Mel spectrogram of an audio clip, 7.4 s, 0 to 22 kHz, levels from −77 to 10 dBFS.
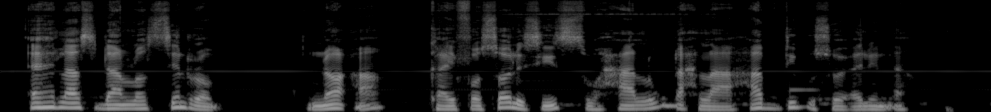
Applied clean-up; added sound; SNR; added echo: classical method spectral subtraction.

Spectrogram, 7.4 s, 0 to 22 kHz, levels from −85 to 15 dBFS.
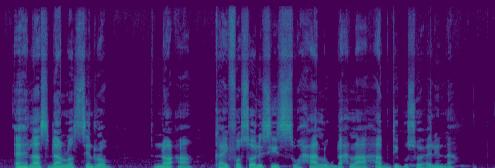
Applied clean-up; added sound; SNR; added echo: none; none; none; none.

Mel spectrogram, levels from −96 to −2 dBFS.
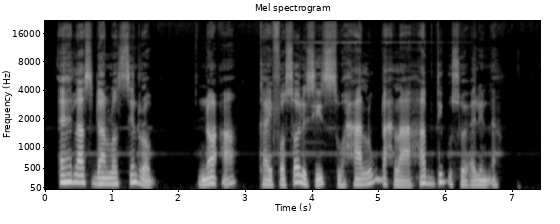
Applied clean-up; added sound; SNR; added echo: neural mask model DeepFilterNet 3.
